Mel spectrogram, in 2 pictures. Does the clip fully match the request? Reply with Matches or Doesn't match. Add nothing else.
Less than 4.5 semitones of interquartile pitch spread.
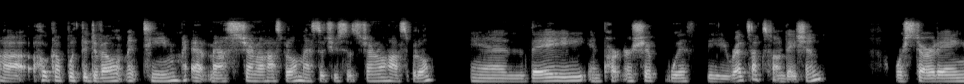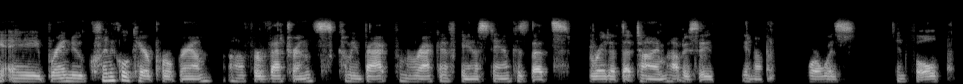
Matches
